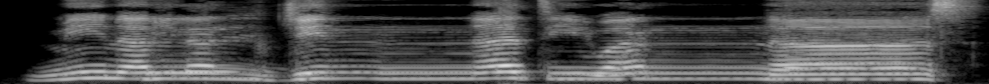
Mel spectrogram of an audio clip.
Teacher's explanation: جنہ یہاں بھی غنہ ہے، والناس یہاں بھی غنہ ہے، اور ناس یہاں مد ہے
